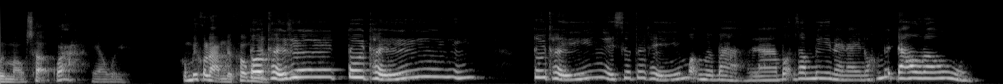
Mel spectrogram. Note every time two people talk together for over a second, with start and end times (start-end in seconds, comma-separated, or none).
none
